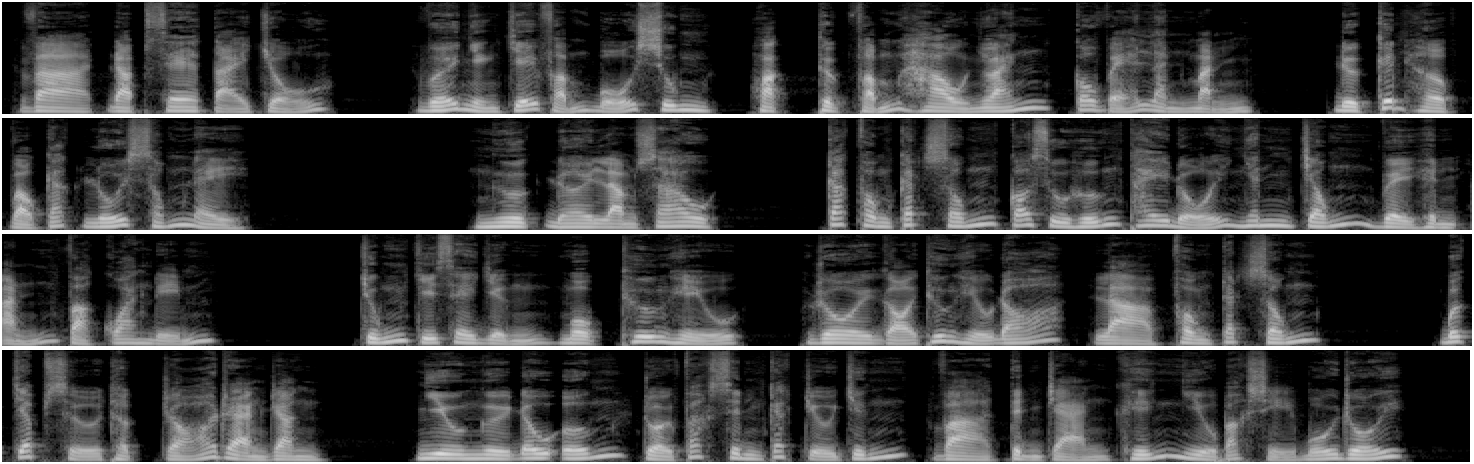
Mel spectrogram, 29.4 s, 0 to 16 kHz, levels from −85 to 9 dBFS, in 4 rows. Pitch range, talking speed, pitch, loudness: 105-155 Hz, 185 wpm, 125 Hz, -18 LUFS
